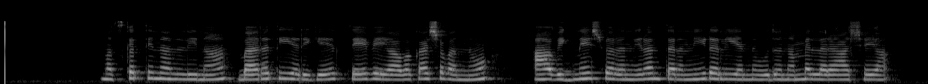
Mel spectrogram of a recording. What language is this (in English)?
Kannada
